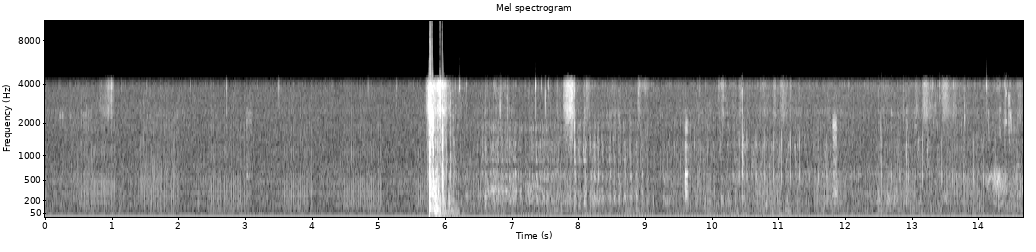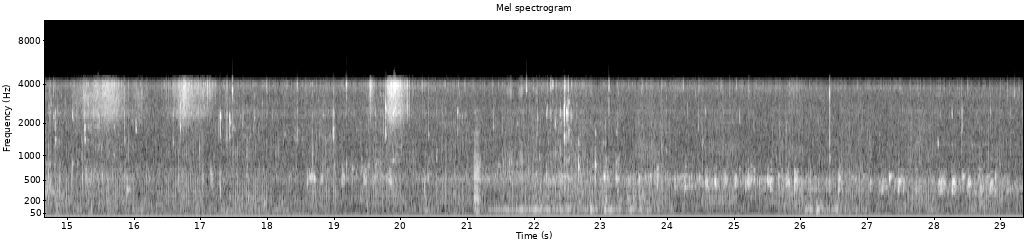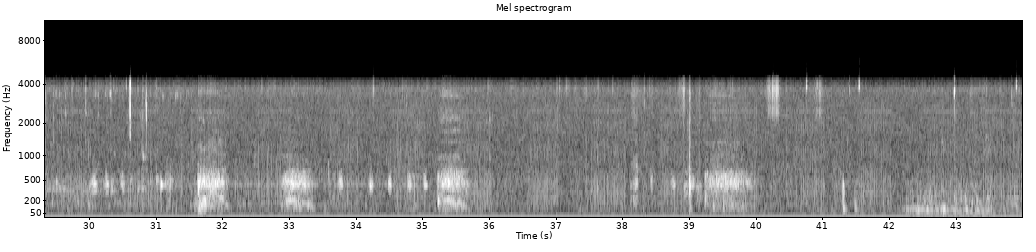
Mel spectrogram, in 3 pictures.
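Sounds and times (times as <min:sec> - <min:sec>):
faint low hum: 0:00.0 - 0:44.0
faint underwater clicks and crackles: 0:00.0 - 0:44.0
underwater hiss: 0:13.1 - 0:17.8, 0:18.5 - 0:20.5.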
